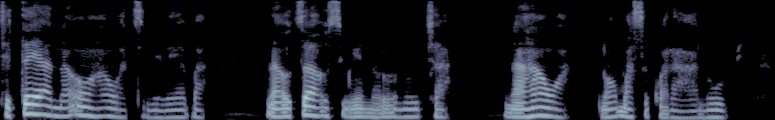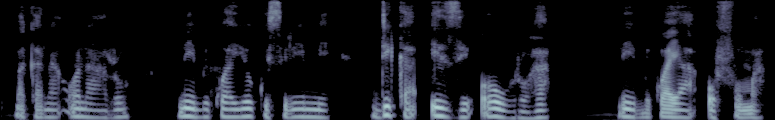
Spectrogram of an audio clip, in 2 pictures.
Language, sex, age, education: Igbo, female, 15-29, tertiary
